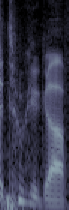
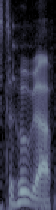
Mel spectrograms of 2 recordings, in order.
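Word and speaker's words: Tukhugov: Tuhugov. I always say Tukigov. It's Tuhugov.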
